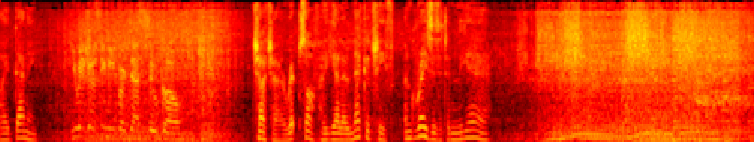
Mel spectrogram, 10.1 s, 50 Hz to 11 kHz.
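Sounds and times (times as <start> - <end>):
speech: 0.0 - 2.8, 3.4 - 7.5
two racing car engines revving and accelerating: 0.0 - 10.0.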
